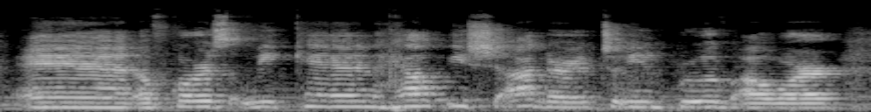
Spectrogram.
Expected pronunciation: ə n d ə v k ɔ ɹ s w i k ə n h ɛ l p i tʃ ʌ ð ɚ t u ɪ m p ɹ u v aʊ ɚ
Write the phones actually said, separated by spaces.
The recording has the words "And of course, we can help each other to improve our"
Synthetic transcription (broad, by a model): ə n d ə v k ɔ ɹ s w i k ə n h ɛ l p i tʃ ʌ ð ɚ t u ɪ m p ɹ u v aʊ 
